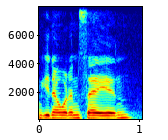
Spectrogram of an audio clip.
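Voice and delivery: ordinary delivery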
